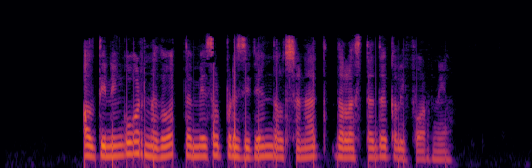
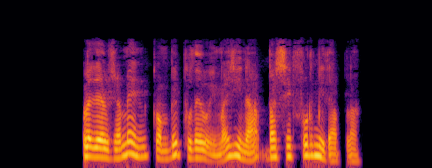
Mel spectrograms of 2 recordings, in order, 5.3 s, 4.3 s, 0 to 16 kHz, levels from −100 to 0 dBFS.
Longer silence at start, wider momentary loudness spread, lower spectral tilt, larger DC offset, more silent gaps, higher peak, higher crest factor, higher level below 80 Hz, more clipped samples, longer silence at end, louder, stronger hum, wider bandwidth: about the same, 0.85 s vs 0.85 s; about the same, 10 LU vs 8 LU; second, -5 dB/octave vs -7 dB/octave; neither; neither; second, -20 dBFS vs -2 dBFS; about the same, 20 dB vs 18 dB; second, -68 dBFS vs -56 dBFS; neither; about the same, 0.8 s vs 0.75 s; second, -39 LUFS vs -18 LUFS; neither; first, 8 kHz vs 7.2 kHz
